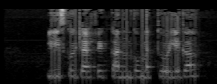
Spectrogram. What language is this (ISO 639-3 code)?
urd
